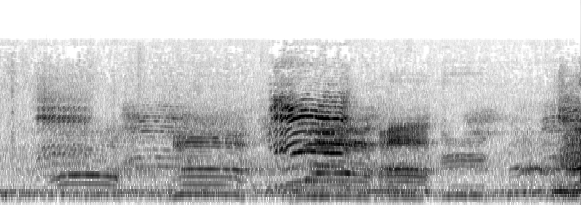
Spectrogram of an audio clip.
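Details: Park flock of sheep heard at some distance, many overlapping bleats of varied pitch, from low short calls to a louder high wavering bleat midway, continuous chorus throughout.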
